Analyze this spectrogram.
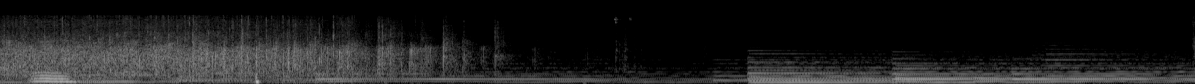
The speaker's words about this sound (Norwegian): Vi har med oss Leif Hetland som skal forkynne i kveld, og vi skal si litt mer om han etterpå. En applaus for Leif her.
